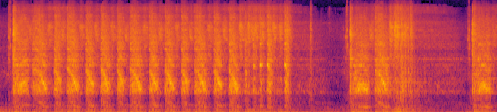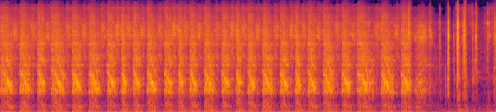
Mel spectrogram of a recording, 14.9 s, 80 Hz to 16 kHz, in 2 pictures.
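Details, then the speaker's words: Turbo H2B-swapped car on spark plug wires wired into the ECU, battery and jumper both very low: sluggish, uneven cranking at about four to five turns a second, stalling and restarting without firing; slow crank, battery too low. "it battery's too low"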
